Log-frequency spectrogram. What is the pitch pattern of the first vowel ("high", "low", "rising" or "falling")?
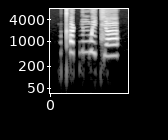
high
